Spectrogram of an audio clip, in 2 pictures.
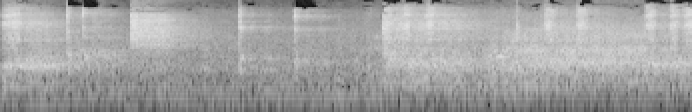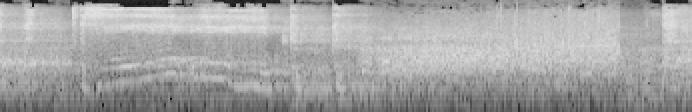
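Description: A young boy speaks loudly and with animation in a large echoing hall.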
